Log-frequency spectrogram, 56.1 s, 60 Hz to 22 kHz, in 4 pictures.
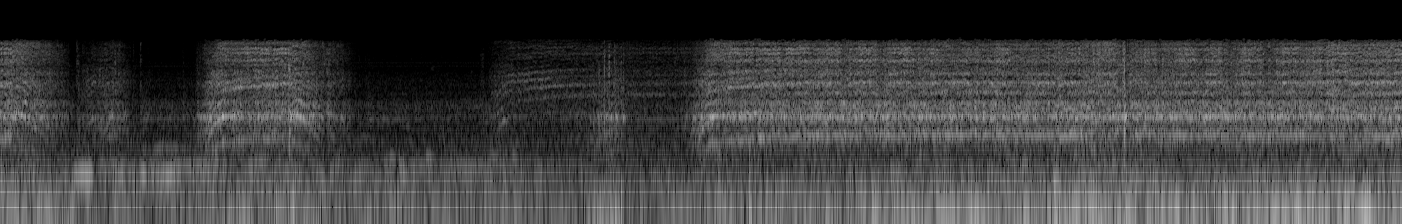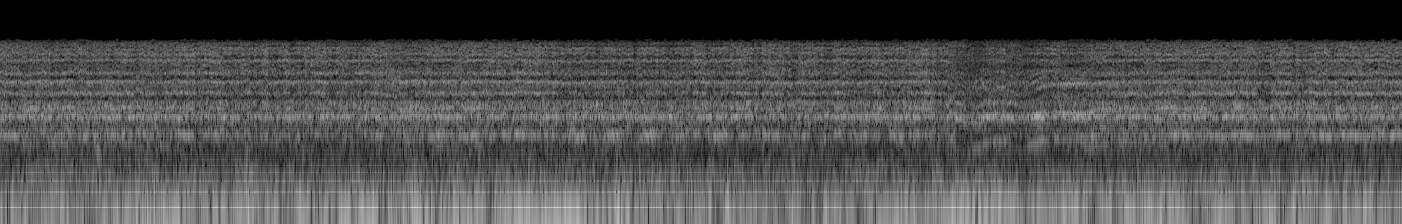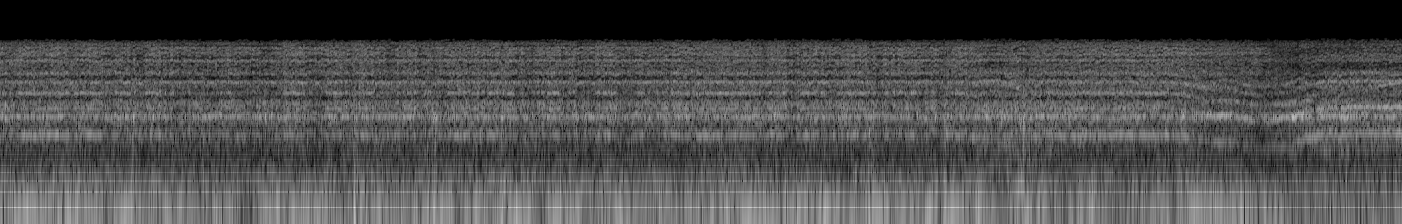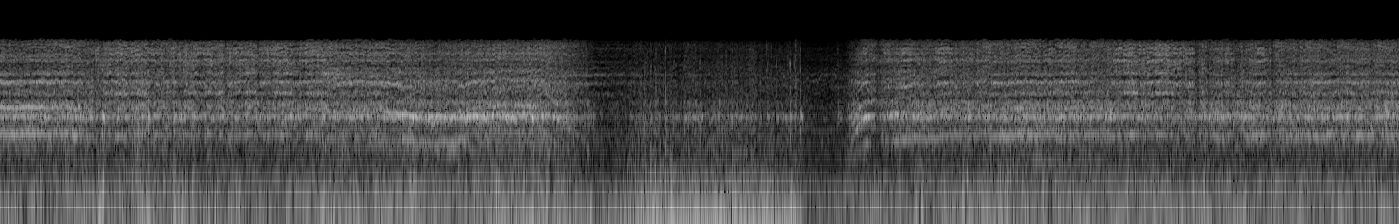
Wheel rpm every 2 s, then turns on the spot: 40, 60, 0, 60, 160, 160, 170, 170, 170, 170, 170, 150, 150, 170, 170, 170, 170, 170, 170, 160, 140, 170, 160, 120, 20, 90, 170, 170.
48-50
